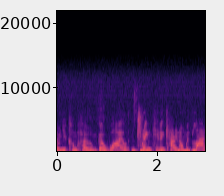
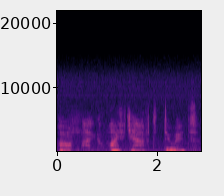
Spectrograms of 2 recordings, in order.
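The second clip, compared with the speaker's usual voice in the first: sad whisper; 4 semitones lower, 8 dB quieter, slower than usual. Acted. Mother's disappointed lament.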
